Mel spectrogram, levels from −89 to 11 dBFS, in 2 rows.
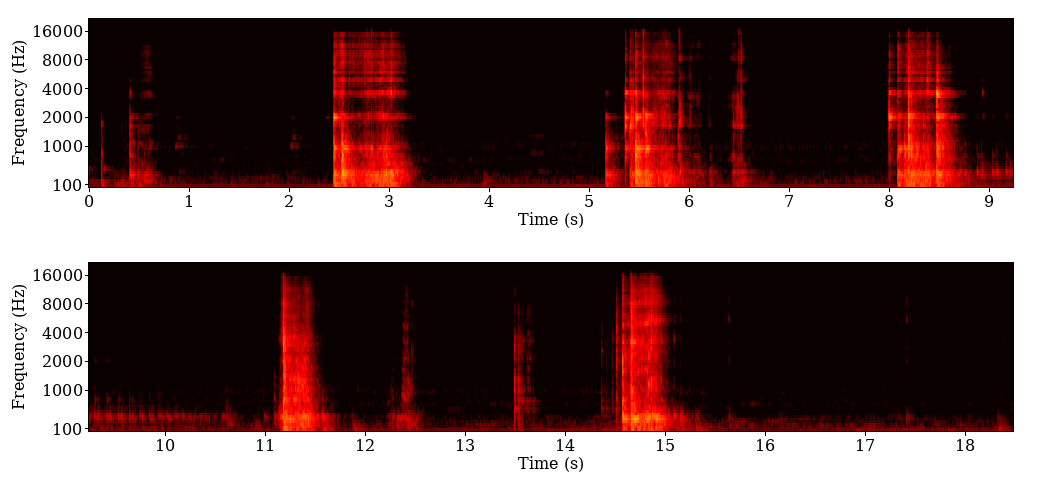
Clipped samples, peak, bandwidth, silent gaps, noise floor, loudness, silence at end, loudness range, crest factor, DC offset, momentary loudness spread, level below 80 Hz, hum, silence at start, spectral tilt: under 0.1%; -10 dBFS; 16 kHz; none; -76 dBFS; -35 LUFS; 3.3 s; 6 LU; 34 dB; under 0.1%; 26 LU; -68 dBFS; none; 0.1 s; -3.5 dB/octave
